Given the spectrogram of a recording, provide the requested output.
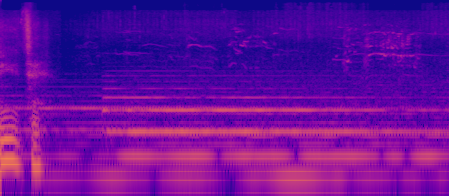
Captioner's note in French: cris de mouettes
